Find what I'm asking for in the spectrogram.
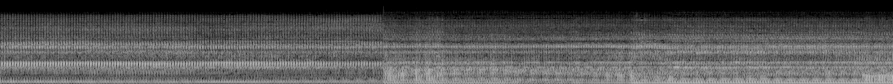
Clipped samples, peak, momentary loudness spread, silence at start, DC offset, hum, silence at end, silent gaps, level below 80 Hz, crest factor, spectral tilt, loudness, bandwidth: under 0.1%; -4 dBFS; 3 LU; 0 s; under 0.1%; none; 0 s; none; -34 dBFS; 18 dB; -4 dB/octave; -21 LUFS; 14 kHz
